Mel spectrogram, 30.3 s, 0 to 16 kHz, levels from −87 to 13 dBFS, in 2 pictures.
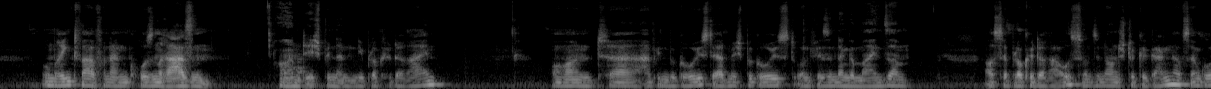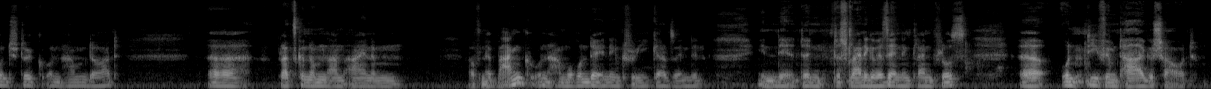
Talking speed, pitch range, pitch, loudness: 155 wpm, 90-110 Hz, 95 Hz, -39 LUFS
